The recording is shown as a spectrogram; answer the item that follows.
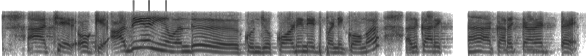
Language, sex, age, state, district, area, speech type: Tamil, female, 30-45, Tamil Nadu, Madurai, urban, conversation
